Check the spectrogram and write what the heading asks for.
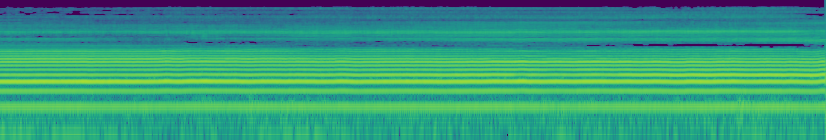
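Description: A man's voice holding one long, loud note at a steady pitch: the drawn-out vowel of a shouted "Ivan", sustained as long as his breath lasts.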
